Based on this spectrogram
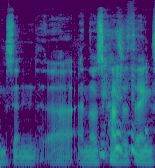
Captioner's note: laughter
